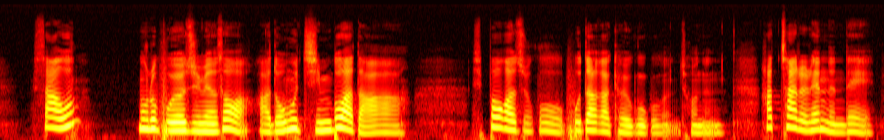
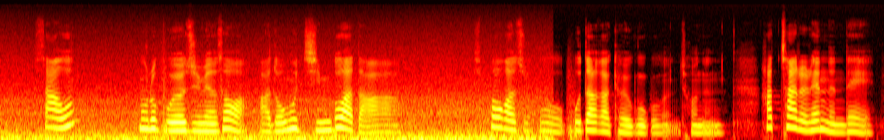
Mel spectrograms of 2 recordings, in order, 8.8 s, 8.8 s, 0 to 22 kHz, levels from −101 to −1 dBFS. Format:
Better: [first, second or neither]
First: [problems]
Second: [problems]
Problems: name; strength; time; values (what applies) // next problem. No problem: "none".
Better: first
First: none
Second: wind noise on the microphone; occasional gusts; until 5.5 s; 15 dB below the speech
